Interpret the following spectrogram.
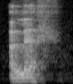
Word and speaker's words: aleph: It's spelled with an A. Oh, all right. Yeah. It's actually spelled and said aleph, Uh-huh.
